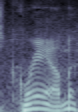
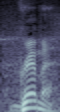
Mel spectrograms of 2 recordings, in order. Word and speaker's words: Gramme: And even though it's spelled G-R-A-M-M-E, and many thought his last name was Graham, it is, long-range shot redirected by Strammel, didn't get on goal. It is Gramma, like Graham, eh.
